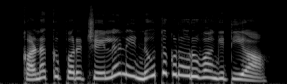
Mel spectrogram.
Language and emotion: Tamil, surprised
